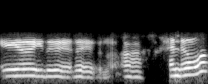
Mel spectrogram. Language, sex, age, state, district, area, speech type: Malayalam, female, 18-30, Kerala, Kollam, rural, conversation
